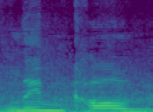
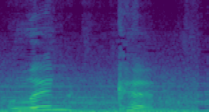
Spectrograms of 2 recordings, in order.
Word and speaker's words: Lincoln: what I'm saying here it's not Lynn calm the way it's written there is an L before n when you actually pronounce if you say Lincoln the second thing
